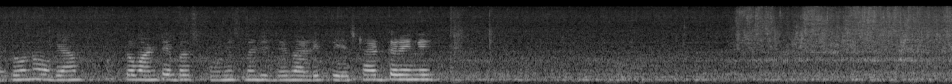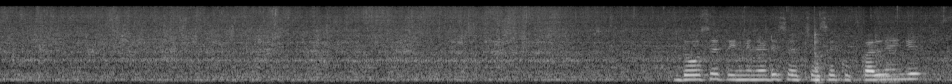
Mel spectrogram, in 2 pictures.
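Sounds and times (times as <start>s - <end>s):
onions sizzling in hot oil: 7.3s - 19.0s
stirring in a pan: 8.0s - 16.6s.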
